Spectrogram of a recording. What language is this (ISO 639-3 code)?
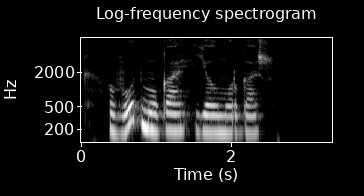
chm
